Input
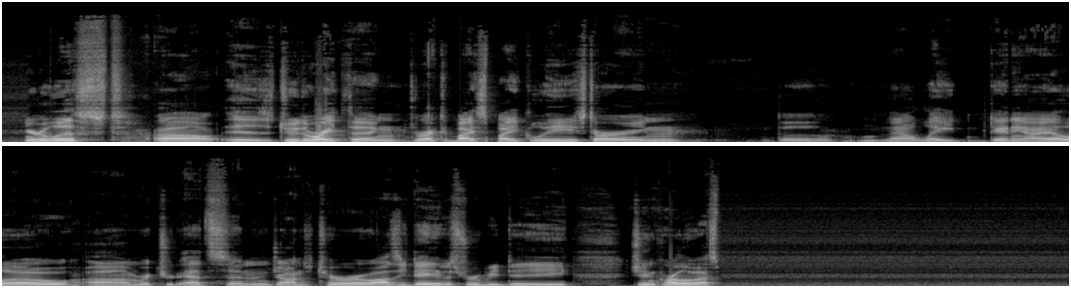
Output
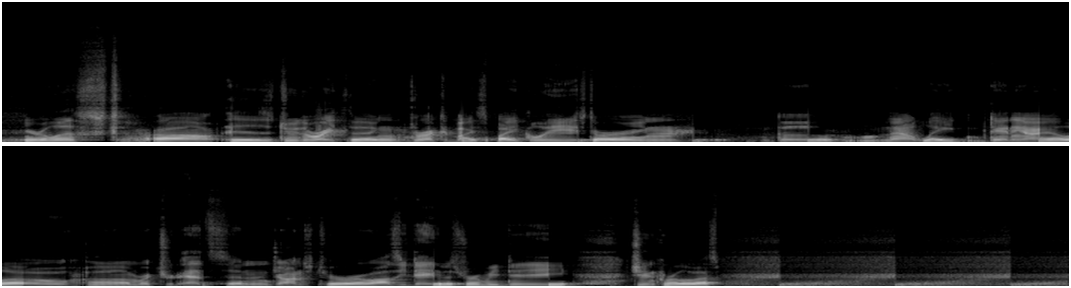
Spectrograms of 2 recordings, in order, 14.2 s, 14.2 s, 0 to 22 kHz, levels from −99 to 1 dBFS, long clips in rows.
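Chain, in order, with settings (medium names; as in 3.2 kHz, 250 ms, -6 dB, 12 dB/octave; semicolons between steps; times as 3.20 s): 7.26–10.04 s: pre-emphasis filter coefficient 0.8; compression 4:1, threshold -43 dBFS, peak gain reduction 18.5 dB; LFO band-pass saw up 1.3 Hz 300–1700 Hz; trim +12.5 dB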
